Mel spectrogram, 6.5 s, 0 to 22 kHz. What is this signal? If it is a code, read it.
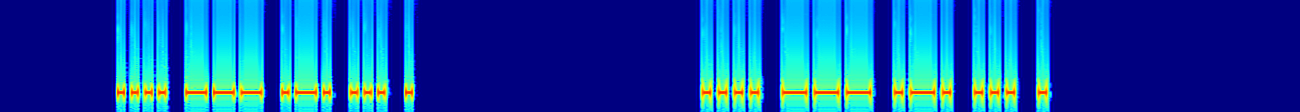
Morse code, heard as a keyed tone, about 37 wpm, 700 Hz. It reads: HORSE HORSE
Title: Speed-Racing Top 500 Words 30wpm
